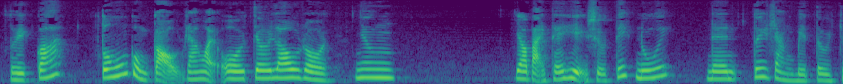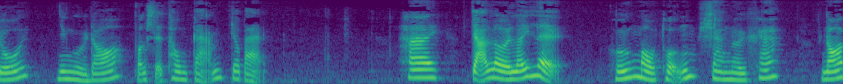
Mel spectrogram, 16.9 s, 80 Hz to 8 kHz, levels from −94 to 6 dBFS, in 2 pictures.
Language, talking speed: Vietnamese, 165 wpm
